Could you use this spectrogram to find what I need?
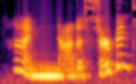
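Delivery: slow, offended, affronted and indignant. Answering a pigeon that is beating her with its wings, indignantly. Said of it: "said Alice indignantly".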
